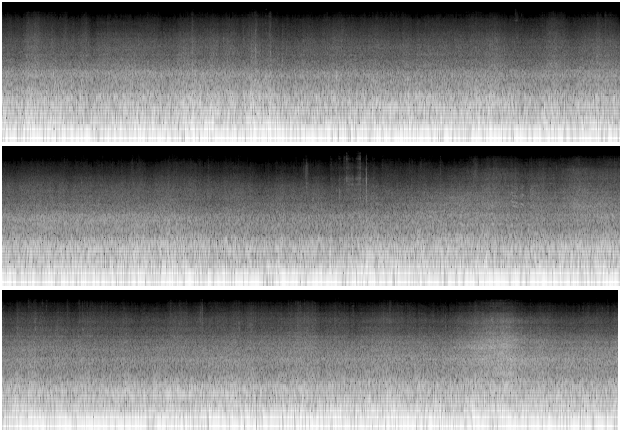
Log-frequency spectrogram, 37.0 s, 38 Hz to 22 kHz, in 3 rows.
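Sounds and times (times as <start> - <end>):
road noise: 0.0 - 37.0
vehicle engine rumble: 0.0 - 37.0
wind noise: 0.0 - 37.0.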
